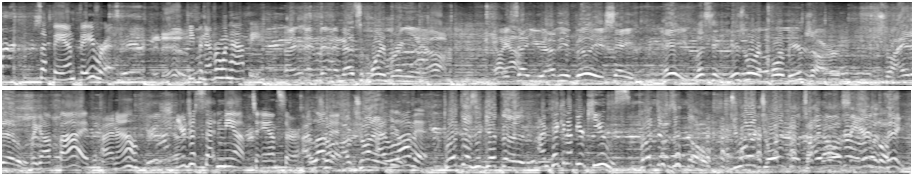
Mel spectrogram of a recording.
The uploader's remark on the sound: We hope you enjoy the environment as live music plays in the background throughout the podcast.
